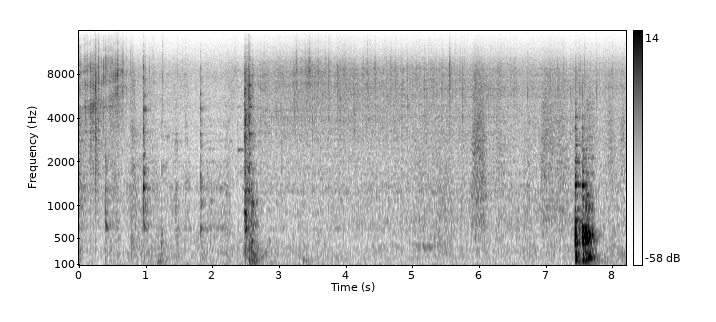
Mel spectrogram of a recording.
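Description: An eggless vegetarian omelette frying in a pan, a steady soft sizzle throughout with occasional scraping and stirring clicks from a spatula.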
